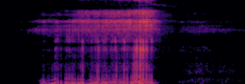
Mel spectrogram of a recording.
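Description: A single deep, rattling snore lasting about one and a half seconds, then a soft out-breath; typical snoring.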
